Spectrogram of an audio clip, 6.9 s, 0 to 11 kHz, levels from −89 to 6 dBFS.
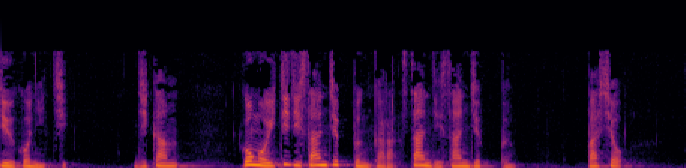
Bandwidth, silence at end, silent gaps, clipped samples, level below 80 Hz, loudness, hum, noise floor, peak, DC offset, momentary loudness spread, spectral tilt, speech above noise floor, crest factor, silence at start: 8 kHz; 0.6 s; none; under 0.1%; -66 dBFS; -29 LUFS; none; -70 dBFS; -12 dBFS; under 0.1%; 19 LU; -6.5 dB/octave; 42 dB; 18 dB; 0 s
